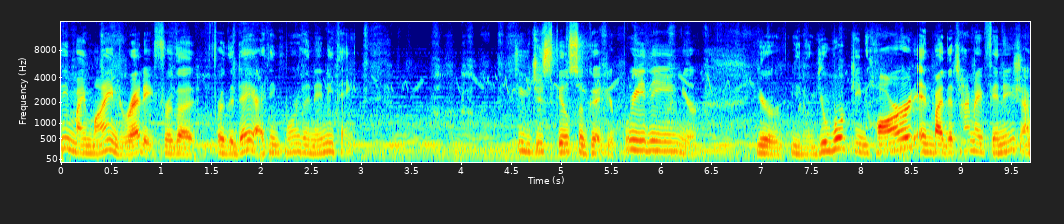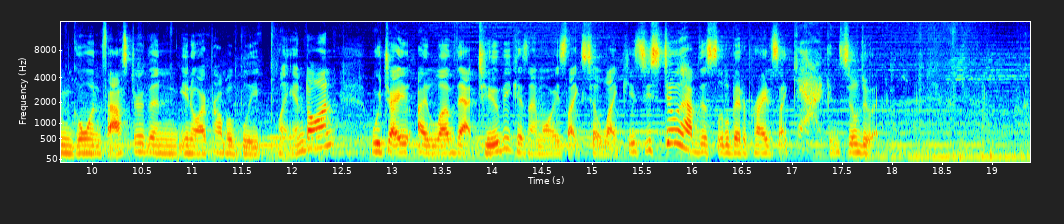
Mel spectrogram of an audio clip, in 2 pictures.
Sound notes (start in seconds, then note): 4.7 runner heavy breathing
